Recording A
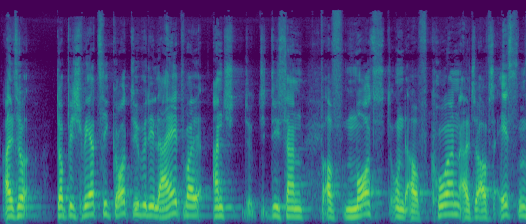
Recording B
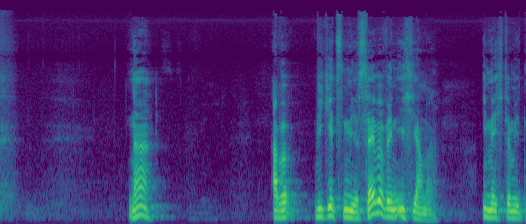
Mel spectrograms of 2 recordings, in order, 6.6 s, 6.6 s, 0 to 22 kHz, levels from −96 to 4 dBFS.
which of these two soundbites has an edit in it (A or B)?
A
